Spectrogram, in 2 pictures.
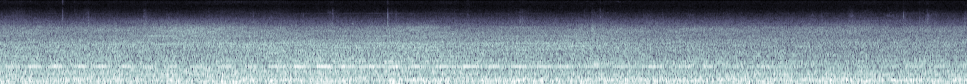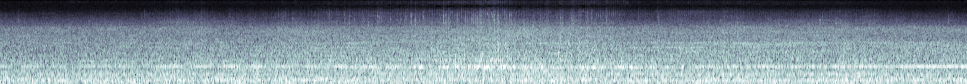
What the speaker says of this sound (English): They're very powerful aircraft.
